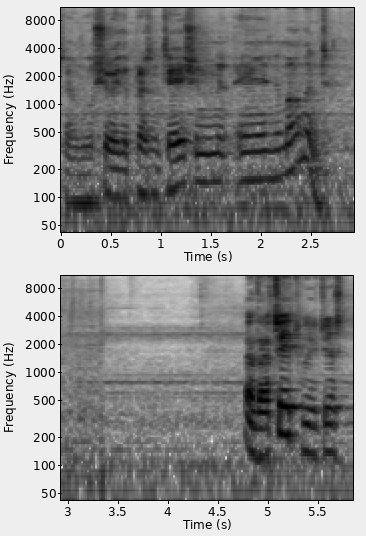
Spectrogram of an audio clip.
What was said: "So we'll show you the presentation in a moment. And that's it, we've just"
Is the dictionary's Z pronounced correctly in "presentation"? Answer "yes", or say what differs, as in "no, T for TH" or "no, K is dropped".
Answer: yes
